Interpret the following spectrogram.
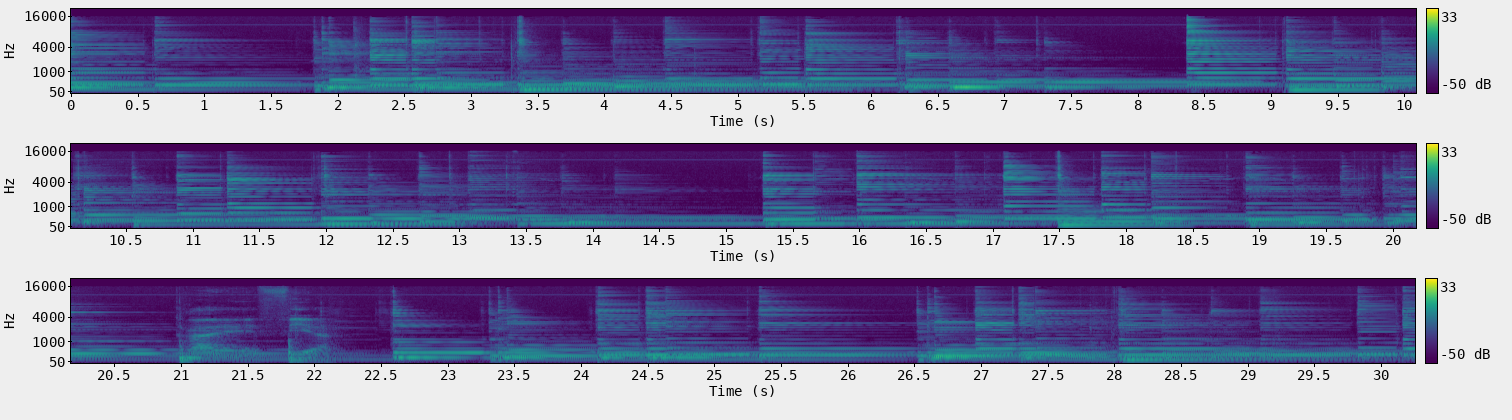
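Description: Steel-string acoustic guitar, capoed at the third fret, played slowly fingerstyle: picked bass notes and melody notes ringing over one another. A brief squeak of a finger sliding on the strings comes about two-thirds through.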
